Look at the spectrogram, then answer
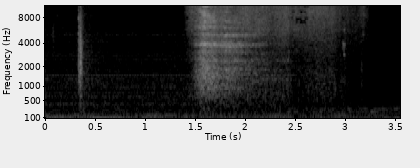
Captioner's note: Alice sighs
